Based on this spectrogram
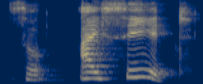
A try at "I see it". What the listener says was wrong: I'm not hearing enough movement into silver. I'm hearing I seat almost like it. So I want to hear another syllable. I see it. I see it.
